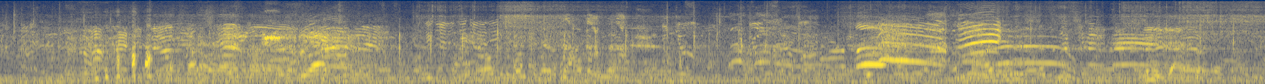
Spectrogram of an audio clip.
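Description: Young women players shout to each other across the field.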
